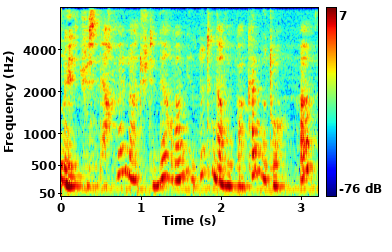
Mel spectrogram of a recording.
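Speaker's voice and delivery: annoying calm-down advice. Acted. Someone telling an edgy person to calm down, lightly mock-soothing. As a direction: imitate someone needling with soft, lilting reassurance. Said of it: "quand quelqu'un vous dit".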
